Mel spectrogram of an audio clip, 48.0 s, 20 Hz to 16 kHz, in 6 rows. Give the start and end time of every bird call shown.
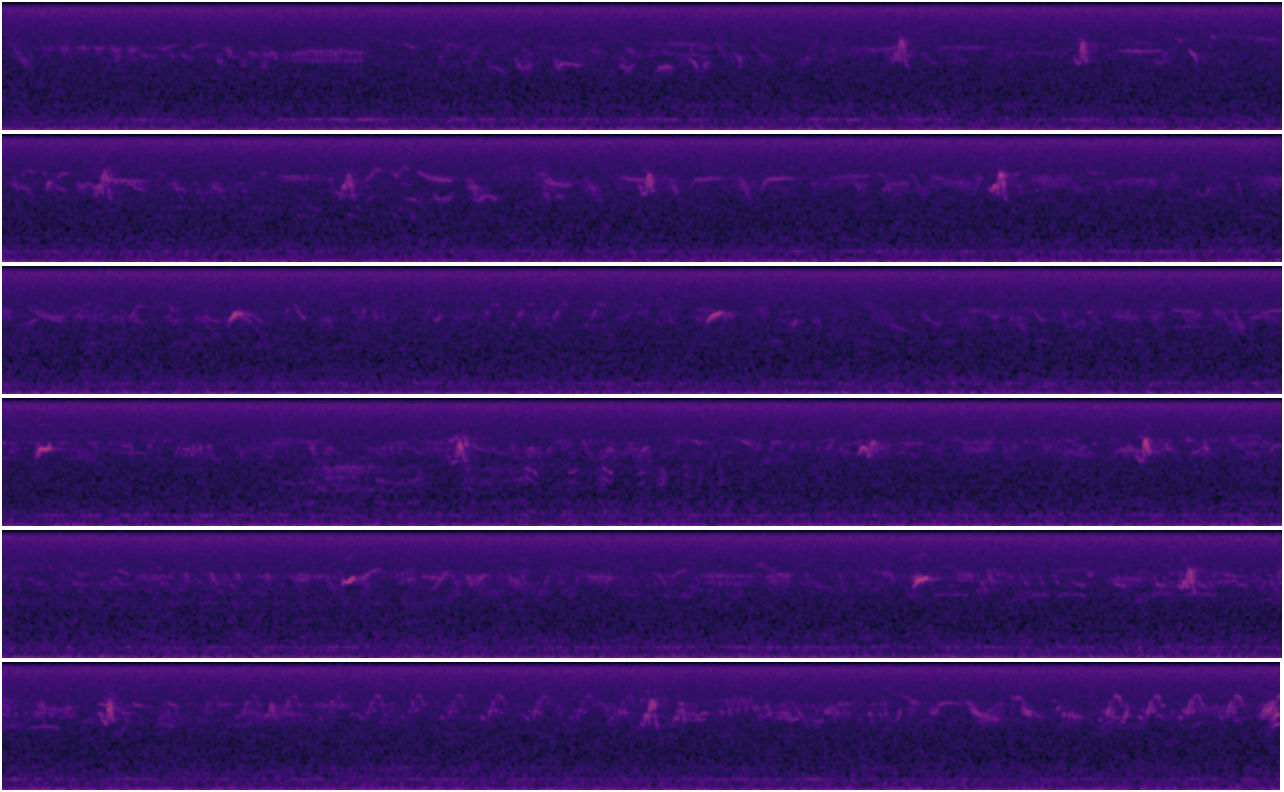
[0.00, 47.99] Eurasian Skylark (Alauda arvensis)
[5.58, 5.67] House Finch (Haemorhous mexicanus)
[6.67, 6.78] House Finch (Haemorhous mexicanus)
[8.57, 8.68] House Finch (Haemorhous mexicanus)
[10.07, 10.28] House Finch (Haemorhous mexicanus)
[11.97, 12.07] House Finch (Haemorhous mexicanus)
[14.18, 14.28] House Finch (Haemorhous mexicanus)
[18.98, 19.88] Hawaii Amakihi (Chlorodrepanis virens)
[25.77, 28.57] Erckel's Francolin (Pternistis erckelii)
[26.77, 26.88] House Finch (Haemorhous mexicanus)
[29.27, 29.48] House Finch (Haemorhous mexicanus)
[31.07, 31.18] House Finch (Haemorhous mexicanus)
[37.77, 40.48] Chinese Hwamei (Garrulax canorus)
[39.38, 39.48] House Finch (Haemorhous mexicanus)
[40.58, 40.67] House Finch (Haemorhous mexicanus)
[41.48, 43.98] Hawaii Amakihi (Chlorodrepanis virens)
[43.98, 44.08] House Finch (Haemorhous mexicanus)
[46.88, 47.99] Hawaii Amakihi (Chlorodrepanis virens)

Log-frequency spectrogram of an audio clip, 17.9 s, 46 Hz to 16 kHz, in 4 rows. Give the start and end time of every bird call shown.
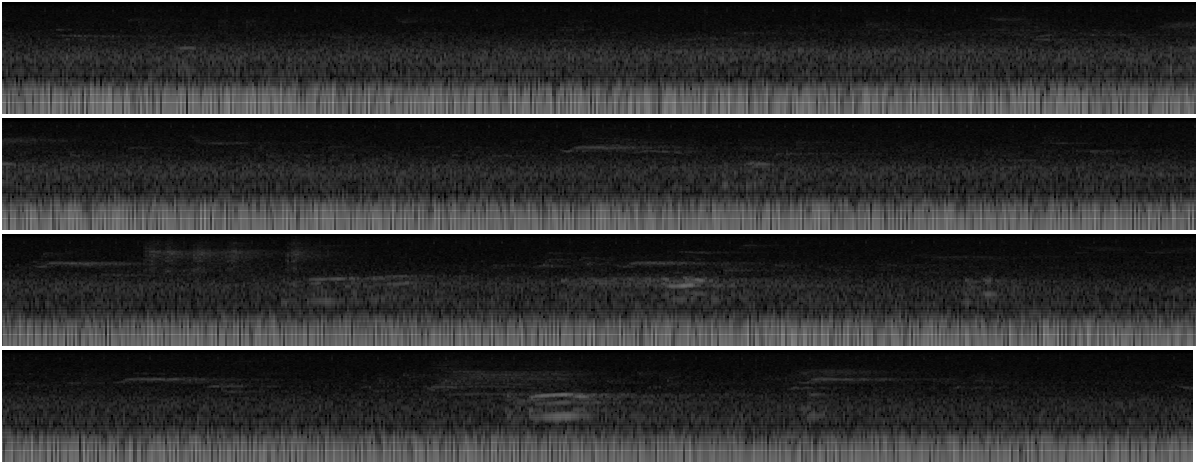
[0.00, 1.10] Gray Catbird (Dumetella carolinensis)
[2.20, 7.80] Gray Catbird (Dumetella carolinensis)
[6.40, 7.00] Veery (Catharus fuscescens)
[8.90, 9.50] Veery (Catharus fuscescens)
[9.30, 10.30] Gray Catbird (Dumetella carolinensis)
[9.90, 13.10] Canada Goose (Branta canadensis)
[11.20, 11.90] Veery (Catharus fuscescens)
[14.90, 15.70] Gray Catbird (Dumetella carolinensis)
[15.30, 15.90] Canada Goose (Branta canadensis)
[16.30, 16.80] Veery (Catharus fuscescens)

